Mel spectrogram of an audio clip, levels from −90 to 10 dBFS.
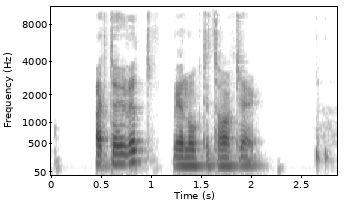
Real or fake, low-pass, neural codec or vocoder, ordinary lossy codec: real; 9.9 kHz; none; AAC, 48 kbps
